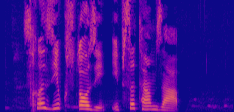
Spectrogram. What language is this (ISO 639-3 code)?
abk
